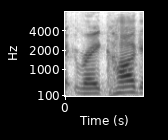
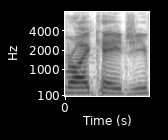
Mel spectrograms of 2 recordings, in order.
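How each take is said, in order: First: "Raikage" as one word, ending ka-geh; corrected pronunciation. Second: "Rai K G" said as name plus two spelled letters; imitated mispronunciation. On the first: Shown as a demonstration. Caster correcting co-caster, "Raikage" pronounced as one Naruto name. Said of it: "It's Ra-, Raikage. It's a Naruto reference". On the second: Caster querying co-caster's pronunciation, "Rai K G" in separate letters. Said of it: "are you calling him Rai K G".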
